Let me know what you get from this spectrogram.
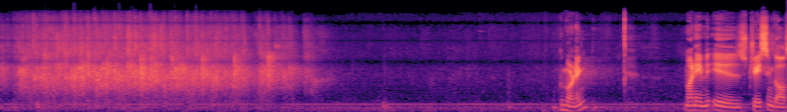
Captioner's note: applause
